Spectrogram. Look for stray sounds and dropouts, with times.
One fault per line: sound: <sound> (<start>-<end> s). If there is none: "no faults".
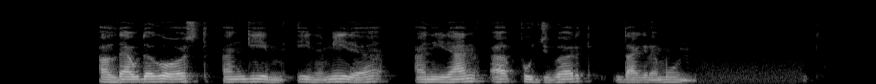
no faults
